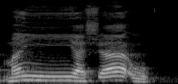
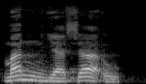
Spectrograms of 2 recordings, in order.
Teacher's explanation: Jadi nun tidak dibaca, langsung lanjut ke huruf selanjutnya. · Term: idgham bi gunnah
